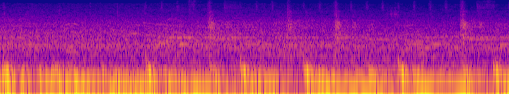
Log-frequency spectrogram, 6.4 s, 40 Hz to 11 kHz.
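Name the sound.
crowd shouting in Madden 22 video game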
